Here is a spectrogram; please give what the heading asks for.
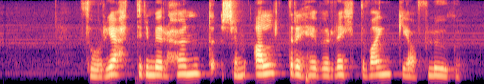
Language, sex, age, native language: Icelandic, female, 20-29, Icelandic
